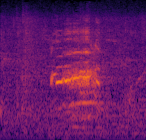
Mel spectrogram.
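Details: A domestic swan goose drying its body gives one half-second honk. It is nasal and slightly rising, over quiet background hiss.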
